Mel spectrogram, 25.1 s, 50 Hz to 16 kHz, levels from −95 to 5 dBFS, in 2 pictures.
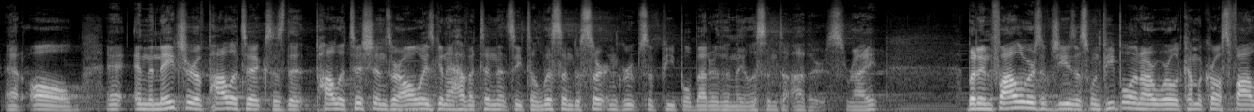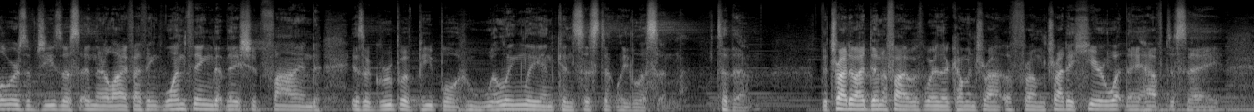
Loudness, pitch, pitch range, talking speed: -28 LUFS, 140 Hz, 130-155 Hz, 210 wpm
